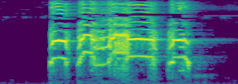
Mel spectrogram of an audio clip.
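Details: Red junglefowl decoy rooster crowing to draw a flock of wild junglefowl in to feed: one complete crow of about one and a half seconds, a loud opening burst, a long wavering middle section and a short final note.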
